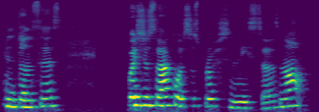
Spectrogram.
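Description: A woman's voice: on the high side, moderate pace, a bit bright. A young Mexican woman, a psychologist, telling a personal story in a casual interview and acting out remembered dialogue with animation. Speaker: psychologist guest.

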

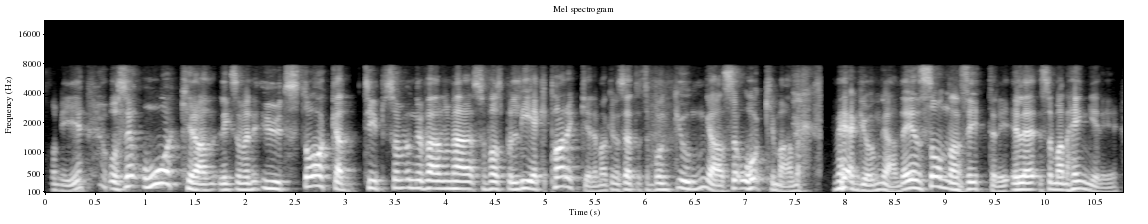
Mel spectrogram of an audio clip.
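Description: A man's voice: fairly high pitch, animated, few pauses, slightly rough, dull audio. A man in a casual chat, animatedly retelling a film with many fillers.

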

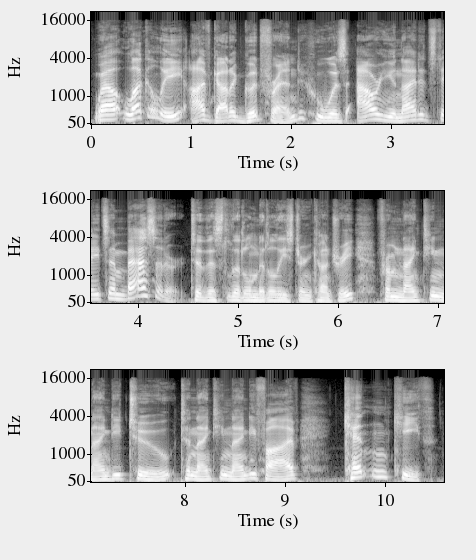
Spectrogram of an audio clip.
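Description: A man co-hosts a scripted radio feature, upbeat and storytelling. His pitch rises and falls a lot, and his voice sounds dry and close to the mic. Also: expressive, moderate pace, a bit bright, no room sound. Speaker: co-host.

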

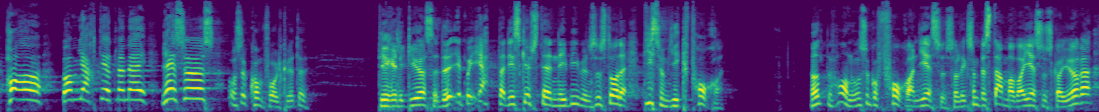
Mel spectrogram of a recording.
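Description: A man preaching a sermon in a lively, exclamatory way, chuckling often and dropping in amens and hallelujahs. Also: a little high.

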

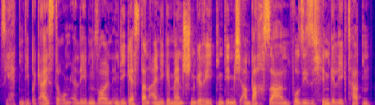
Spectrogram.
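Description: A man's voice: fairly low pitch, fast, darkish tone, breathy edge. A man voicing a large female dragonfly in a storybook, haughty, condescending and predatory. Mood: vain.

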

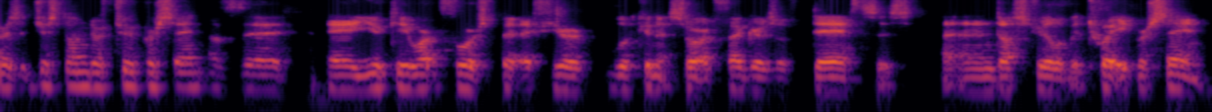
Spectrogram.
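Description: A man with an average-pitched voice hosts a casual podcast. He rambles a little, feeling his way through sentences in a self-deprecating manner. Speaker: podcast host.

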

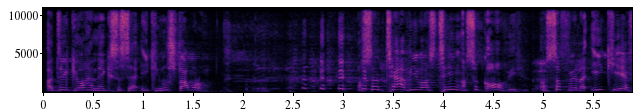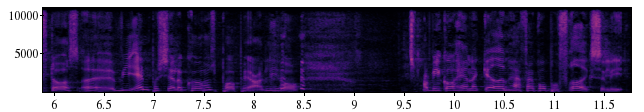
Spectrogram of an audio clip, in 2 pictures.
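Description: A woman's voice: on the high side, animated, darkish tone. A woman hosting a podcast, telling a funny story casually, laughing often and swearing. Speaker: podcast host. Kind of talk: comic storytelling.

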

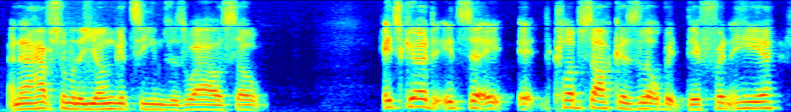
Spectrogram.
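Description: A man's voice: a little high, brisk, a little mellow. A man with a Birmingham accent chatting casually as a guest, rambling a little and repeating words as he goes. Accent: Birmingham (Brummie). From Birmingham, England. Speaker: guest, youth football coach. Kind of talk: casual chat.

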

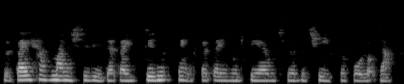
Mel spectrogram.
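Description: A woman co-hosting a podcast in casual chat, talking in an animated way and acting out quotes in mock voices. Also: on the low side, fast, breathy edge, dull audio. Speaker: podcast co-host.

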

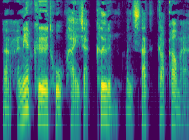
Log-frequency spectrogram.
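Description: A man's voice: low-pitched, big pitch swings, fairly quick, darkish tone, slightly rough, dry recording. A man teaching Buddhist Dharma in a conversational way, explaining patiently and checking that his listener understands.

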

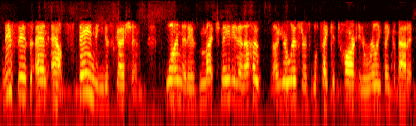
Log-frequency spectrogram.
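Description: Woman caller on the phone, tinny narrow line, gravelly edge, dry, earnest and rambling. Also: fairly high pitch, no echo. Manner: earnest, emphatic, rambling opinion. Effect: heard over the phone. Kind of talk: call-in radio comment.

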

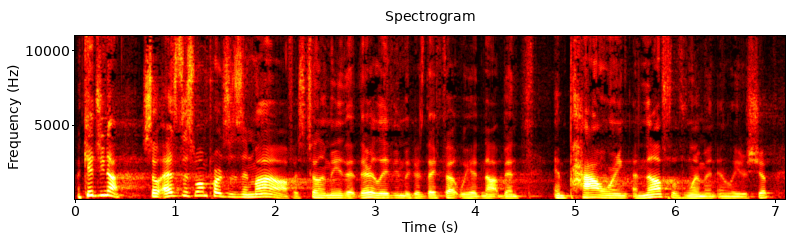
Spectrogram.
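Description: A man in his thirties, a pastor preaching an animated, joking sermon with emphatic storytelling. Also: mid-range voice, fast, big-room sound. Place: church sanctuary.

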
